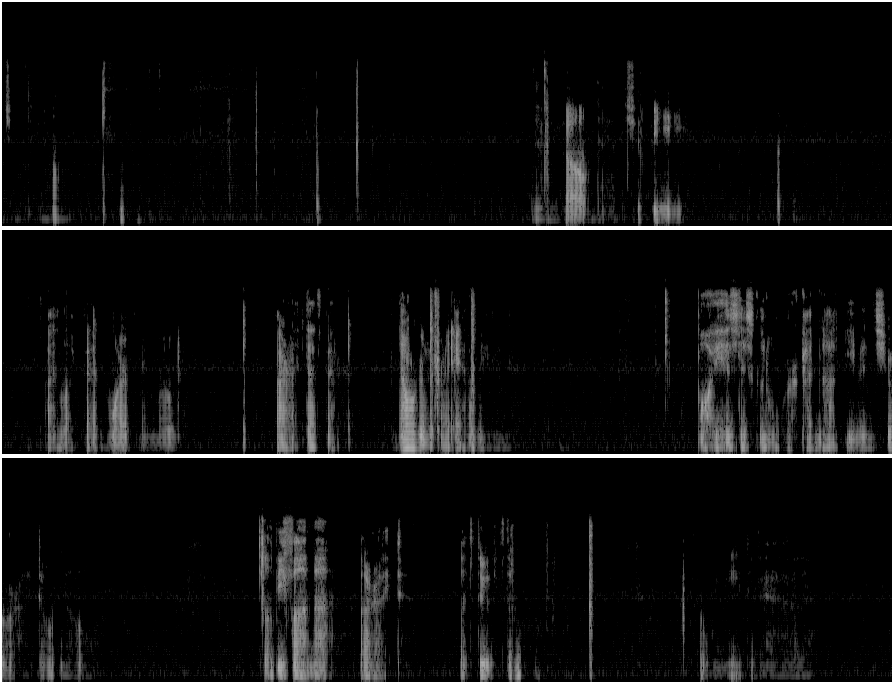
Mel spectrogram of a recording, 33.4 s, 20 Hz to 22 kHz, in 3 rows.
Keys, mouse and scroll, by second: 0.3 middle click, 1.8 click, 2.7 KP_1, 4.3 g, 6.6 click, 7.1-7.9 typing, 11.3 click, 12.3 middle click, 14.5-14.9 scroll down 1, 14.9 middle click, 16.5 KP_1, 29.2 KP_1.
